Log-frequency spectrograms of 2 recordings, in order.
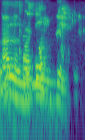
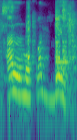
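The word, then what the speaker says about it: المقدم: Apa bacanya tuh kira-kira? Ya, pinter. Al-Muqaddim. Ikutin Pak Guru. Al-Muqaddim.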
